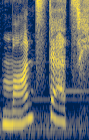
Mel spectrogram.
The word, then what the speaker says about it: Mondstadt: Totally but pronounced that Mondstadt correctly.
